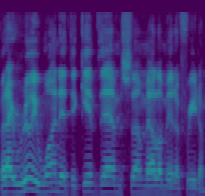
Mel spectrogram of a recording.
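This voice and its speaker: In an American accent, a man with an unremarkable speaking voice talks at a fairly high pitch and a moderate pace. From United States. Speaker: leadership trainer. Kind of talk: webinar interview.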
